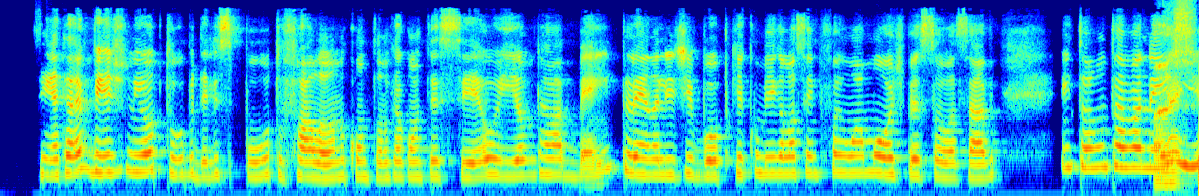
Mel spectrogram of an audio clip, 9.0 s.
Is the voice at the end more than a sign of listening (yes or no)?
no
